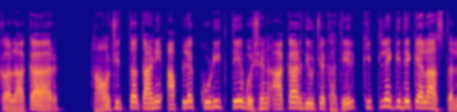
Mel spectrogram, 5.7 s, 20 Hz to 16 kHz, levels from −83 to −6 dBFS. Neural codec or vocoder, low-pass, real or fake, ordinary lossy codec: vocoder, 24 kHz, 100 mel bands, Vocos; 10.8 kHz; fake; none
